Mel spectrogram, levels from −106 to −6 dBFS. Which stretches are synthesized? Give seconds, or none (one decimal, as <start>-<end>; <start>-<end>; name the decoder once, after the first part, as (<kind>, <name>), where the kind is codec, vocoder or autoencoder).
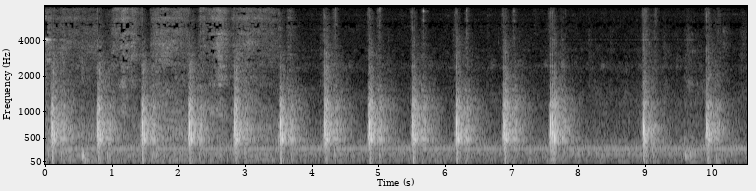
7.6-9.8 (vocoder, Vocos)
